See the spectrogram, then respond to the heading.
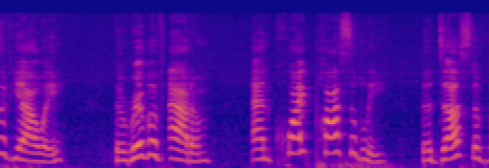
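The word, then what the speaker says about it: אדמה: adam point five remember the hebrew word for ground is adama for which adam was named after the female connotation of human being is adama as well however it is spelled with an h at the end spelled a d a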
